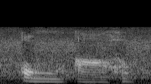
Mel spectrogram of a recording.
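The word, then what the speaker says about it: 嗡 阿 吽 (ॐ आः हूँ): 啊，这三个字是用梵文写的，啊，它的发音叫嗡阿吽。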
